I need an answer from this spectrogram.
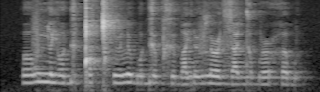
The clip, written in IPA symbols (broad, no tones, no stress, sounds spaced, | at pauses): ɤ v ɲ ə j ɤ ɡʲ o ǃ ɔ ǀʰ ʉ l ʉ b o ɡʲ ɤ b xʲ o b a j ɾ y v l ə˞ lʲ z a lʲ d o b ə˞ h ə b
